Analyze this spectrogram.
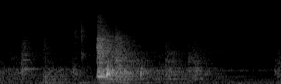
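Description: A table football ball slams into a goal.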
